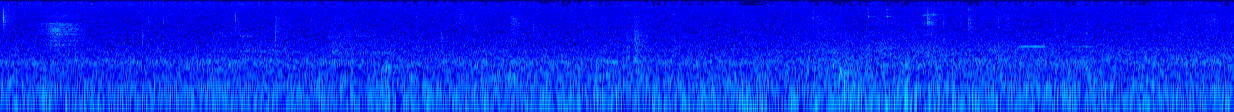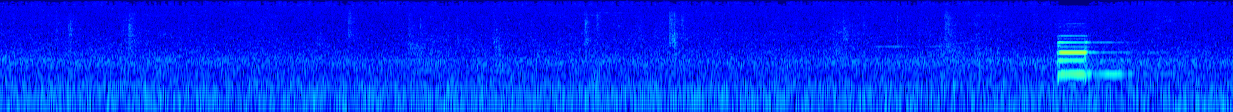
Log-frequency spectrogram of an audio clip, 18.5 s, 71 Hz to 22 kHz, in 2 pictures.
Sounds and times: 0.0s train pulls in, loads, and continues on its way 18.5s
7.6s Periodic beeps from overhead speakers 8.3s
15.6s Periodic beeps from overhead speakers 16.6s
17.2s Periodic beeps from overhead speakers 18.2s

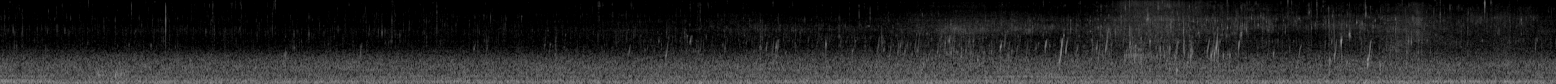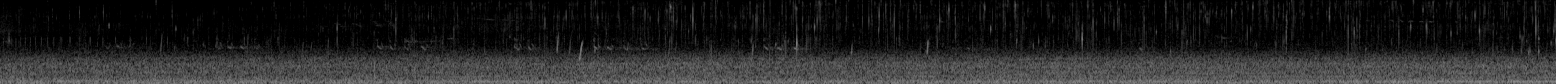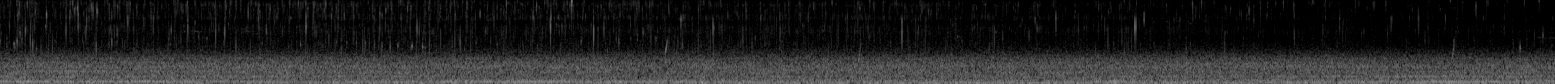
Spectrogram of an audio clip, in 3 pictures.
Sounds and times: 0.0s sand and gravels make a lot of small bubbles 46.6s
5.7s big wave 16.0s

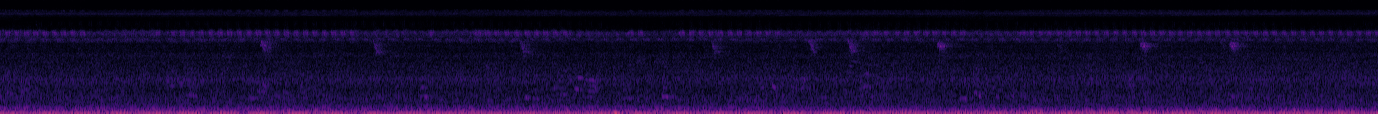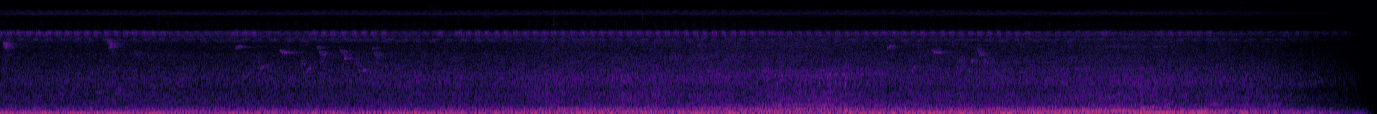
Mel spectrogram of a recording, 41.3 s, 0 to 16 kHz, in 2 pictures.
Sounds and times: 0.0s Insects sound 41.3s
23.2s Traffic sound 41.2s

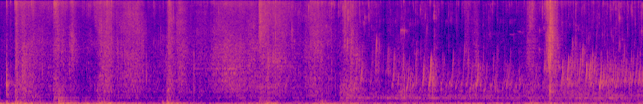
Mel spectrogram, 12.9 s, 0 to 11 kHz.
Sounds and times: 5.8s Big bubbles 12.8s

